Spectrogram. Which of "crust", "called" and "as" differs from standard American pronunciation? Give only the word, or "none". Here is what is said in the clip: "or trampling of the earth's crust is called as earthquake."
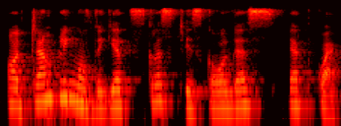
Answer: as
